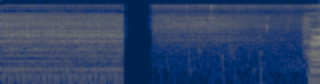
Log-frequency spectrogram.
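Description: A small engine running steadily at a constant pitch, cut off suddenly just under a second in; then faint outdoor quiet with a couple of light knocks.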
